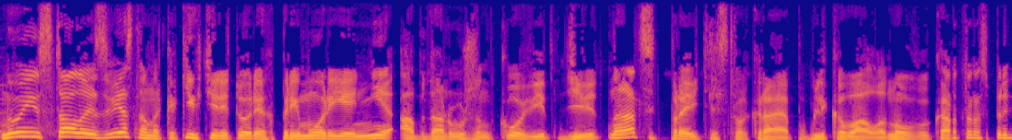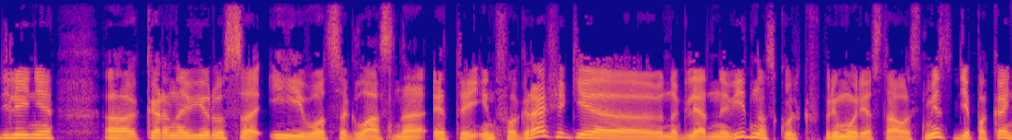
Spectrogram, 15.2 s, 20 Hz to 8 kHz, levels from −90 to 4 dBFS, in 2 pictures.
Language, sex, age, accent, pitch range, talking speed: Russian, male, 20-39, native, 115-155 Hz, 125 wpm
